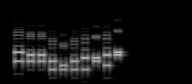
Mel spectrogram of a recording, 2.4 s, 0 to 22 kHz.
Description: Multi-frequency trunk signalling (R1, as on North American trunks), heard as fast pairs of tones, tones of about 70 ms. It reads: KP 99212468 ST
